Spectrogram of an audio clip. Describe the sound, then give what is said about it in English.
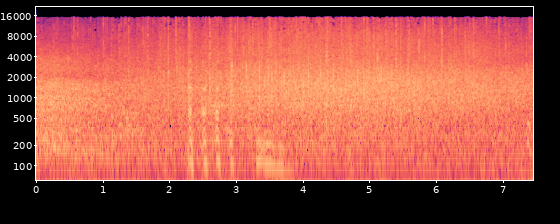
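A crowd applauds steadily for several seconds, a dense, even wash of many hands clapping at a moderate level, with a few brief murmurs of voices underneath. “I think more of you should have clapped on that one.”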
